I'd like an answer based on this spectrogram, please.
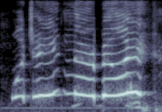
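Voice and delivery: creepy voice, very high-pitched, shrill and loud. Retelling a clown creeping toward a child: creeping Ronald McDonald voice. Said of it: "he just comes creeping over".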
